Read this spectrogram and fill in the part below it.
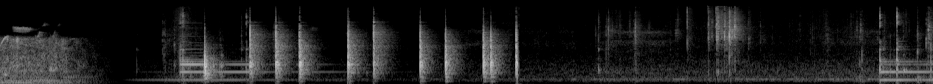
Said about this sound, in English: Ah, that's a lovely sound. It's popping peas.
